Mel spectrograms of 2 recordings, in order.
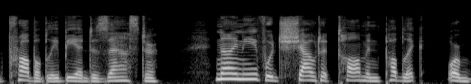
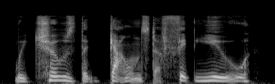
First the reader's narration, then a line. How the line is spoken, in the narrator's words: the other woman muttered after a moment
